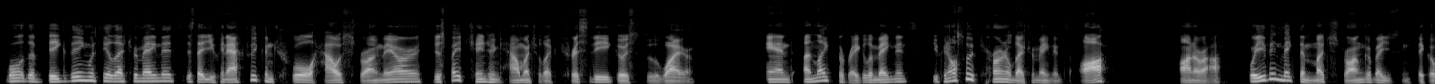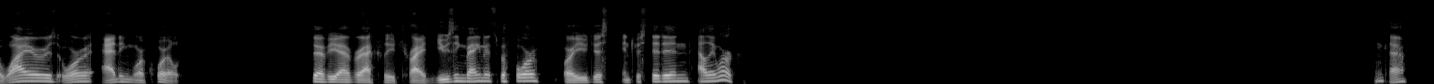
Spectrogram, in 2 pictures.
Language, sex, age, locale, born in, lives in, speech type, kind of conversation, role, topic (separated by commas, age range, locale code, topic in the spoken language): English, male, 25-29, en-US, United States, United States, read, expert-assistant, expert, How do magnets and magnetic fields work?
